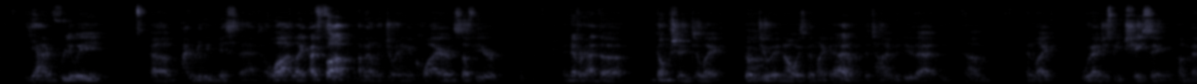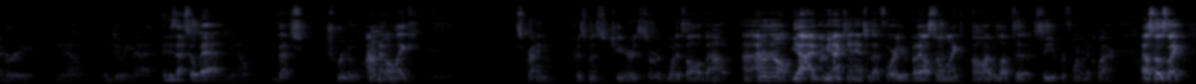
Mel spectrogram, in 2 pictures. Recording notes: The audio isn't the best, my apologies.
